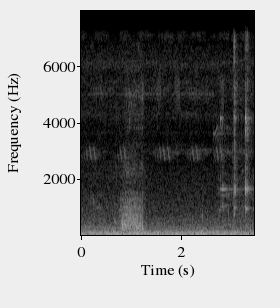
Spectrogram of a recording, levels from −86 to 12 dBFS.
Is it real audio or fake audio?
real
